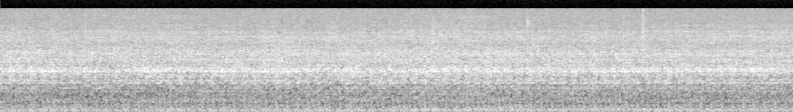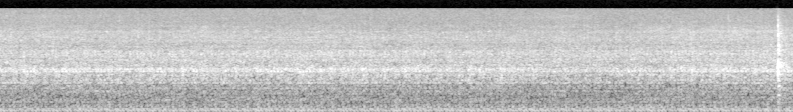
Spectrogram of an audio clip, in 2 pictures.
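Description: A steady mechanical hum, like a motor running, holding one constant pitch with several tones and no change in level.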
